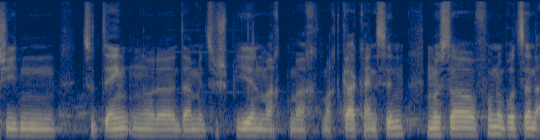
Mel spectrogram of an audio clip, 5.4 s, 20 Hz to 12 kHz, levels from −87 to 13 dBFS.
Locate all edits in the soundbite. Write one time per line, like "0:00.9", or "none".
0:04.2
